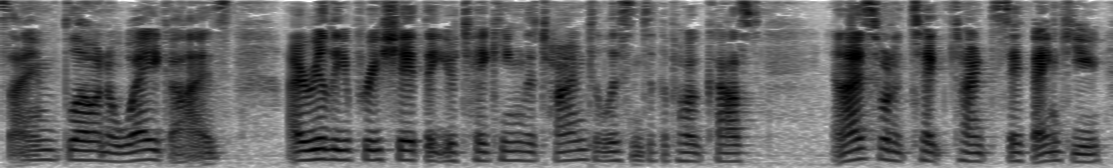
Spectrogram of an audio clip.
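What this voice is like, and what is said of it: Australian accent. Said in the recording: “I'm based in Brisbane, Australia, in case you couldn't tell by my accent”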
